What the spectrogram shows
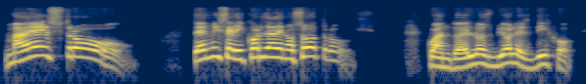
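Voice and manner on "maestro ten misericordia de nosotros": high, long-held calling cry; raised voices. Retold or imitated. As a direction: imitate lepers calling from a distance. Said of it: "alzaron la voz diciendo".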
